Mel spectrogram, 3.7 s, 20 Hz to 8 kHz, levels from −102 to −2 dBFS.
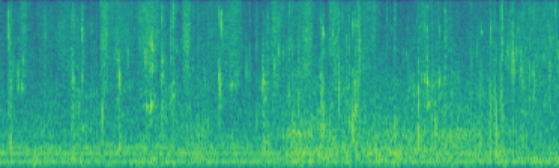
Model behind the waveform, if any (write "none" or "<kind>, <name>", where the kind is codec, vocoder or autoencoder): none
